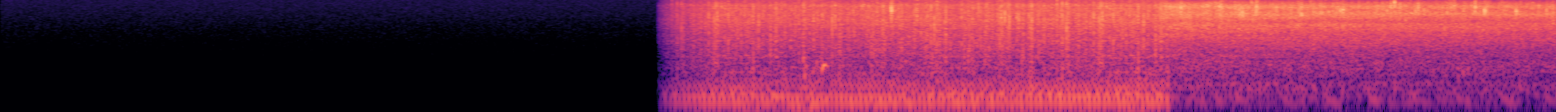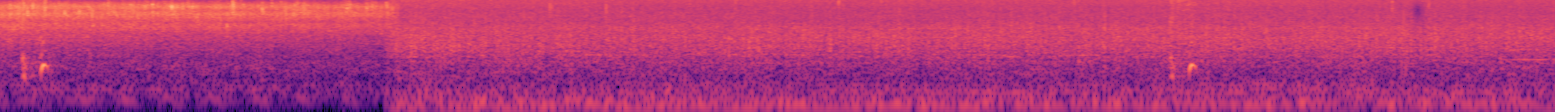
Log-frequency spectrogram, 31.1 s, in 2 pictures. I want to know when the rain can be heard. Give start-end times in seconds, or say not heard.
6.6-31.0.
